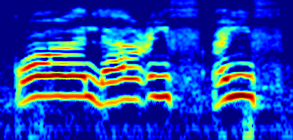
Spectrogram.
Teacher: Ketap gigi atas ke bibir bawah, dia keluar angin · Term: bunyi hamasnya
